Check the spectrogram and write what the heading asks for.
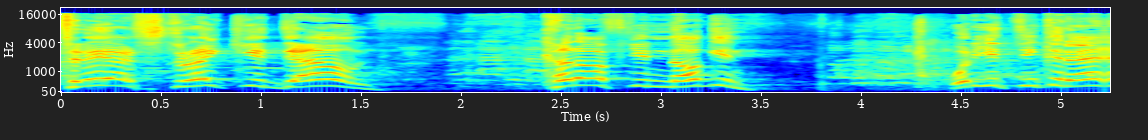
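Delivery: put-on terrible high Scottish accent. Imagining David facing Goliath, David in a bad Scottish accent. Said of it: "That's a terrible Scottish accent".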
